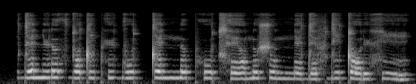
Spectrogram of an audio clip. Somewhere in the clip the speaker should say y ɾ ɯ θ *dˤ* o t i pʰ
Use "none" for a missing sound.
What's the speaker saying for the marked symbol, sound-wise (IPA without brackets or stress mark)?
d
